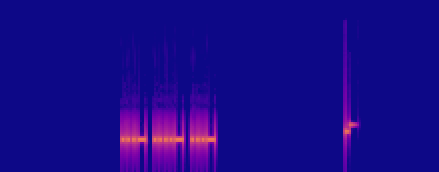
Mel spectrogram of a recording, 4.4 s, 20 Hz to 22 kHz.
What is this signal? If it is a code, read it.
Morse code, heard as a keyed tone, about 44 wpm, 700 Hz. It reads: V4V
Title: All Cut Numbers - 3-Digit 45wpm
